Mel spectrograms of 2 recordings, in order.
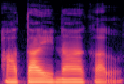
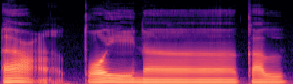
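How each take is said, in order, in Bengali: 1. গলার ব্যঞ্জনটি লোপ পেয়েছে, স্বরগুলো একসঙ্গে মিশে যায়। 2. গলার ব্যঞ্জনটি ত-এর আগে স্পষ্টভাবে উচ্চারিত হয়। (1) "আমরা অনেকে ভুল উচ্চারণ করে বলি যে আতাই না কাল" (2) "তা উচ্চারণটা হবে আ তয় না কাল"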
